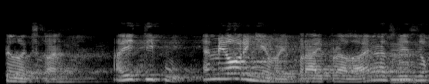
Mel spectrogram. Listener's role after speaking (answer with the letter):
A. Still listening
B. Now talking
A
